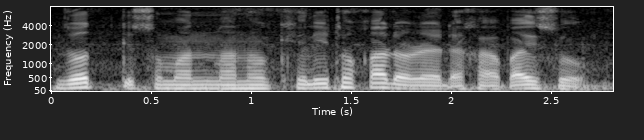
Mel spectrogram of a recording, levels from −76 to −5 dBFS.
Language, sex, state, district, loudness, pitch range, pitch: Assamese, male, Assam, Hailakandi, -17 LUFS, 115-140 Hz, 125 Hz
